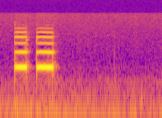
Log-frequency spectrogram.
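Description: Two short electronic beeps, each about a quarter of a second long with a brief gap between them, on one steady tone: the cue on a language-course tape that a recognition drill begins.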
